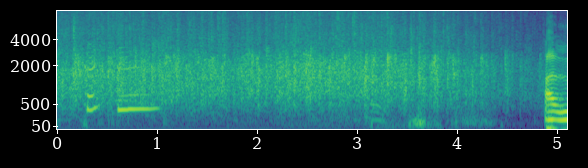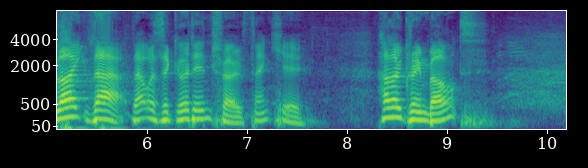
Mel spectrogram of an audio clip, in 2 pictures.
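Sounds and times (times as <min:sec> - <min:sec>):
audience applause at the Greenbelt festival: 0:00.0 - 0:05.3
speech: 0:00.3 - 0:01.2, 0:04.9 - 0:07.6, 0:08.3 - 0:09.3.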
